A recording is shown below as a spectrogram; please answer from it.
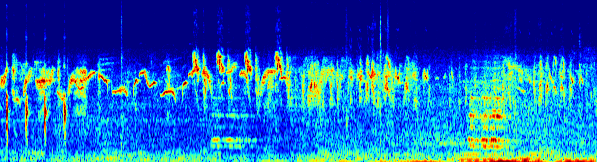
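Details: Chinese hwamei kept as a tame cage bird, pouring out a jumble of quick whistled and warbled notes. A low rumble and some background sounds run underneath.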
